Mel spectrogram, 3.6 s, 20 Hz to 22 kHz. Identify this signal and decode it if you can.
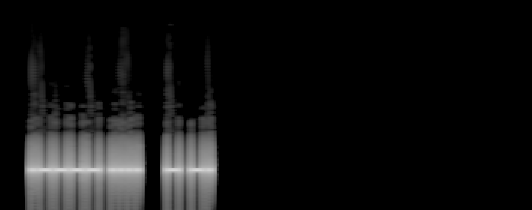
Morse code, heard as a keyed tone, about 44 wpm, 700 Hz. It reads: 1H TN
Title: Winter Field Day Exchanges 45wpm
